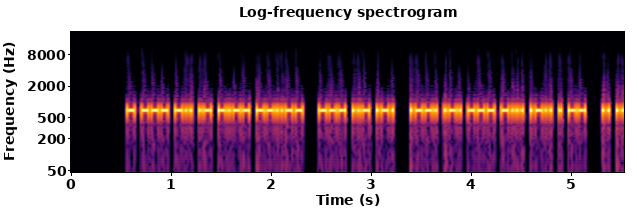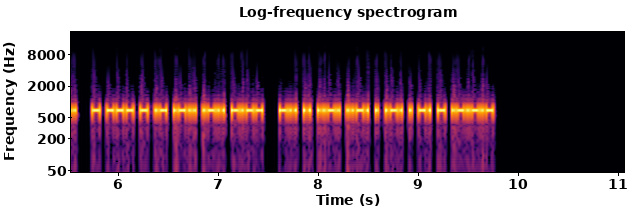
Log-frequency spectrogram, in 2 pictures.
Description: Morse code, heard as a keyed tone, about 50 wpm, 700 Hz. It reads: TODAY, OUR PROBLEM IS TOTALLY DIFFERENT.
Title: Sentences from Top 1600 Words 50wpm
